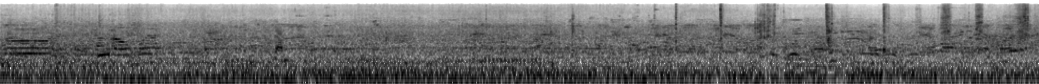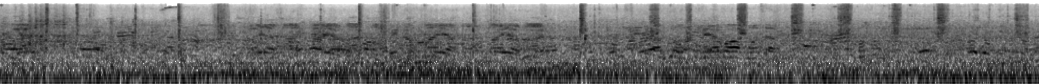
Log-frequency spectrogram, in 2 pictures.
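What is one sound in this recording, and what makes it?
A cleaver chops into a coconut with sharp, repeated knocks.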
